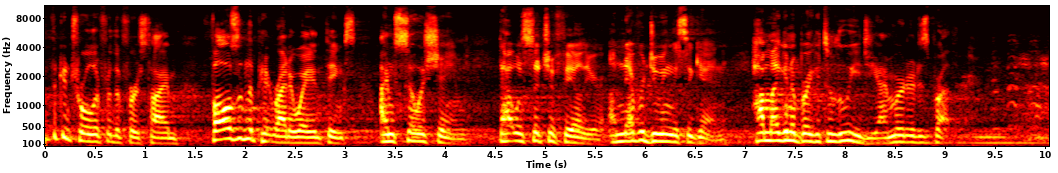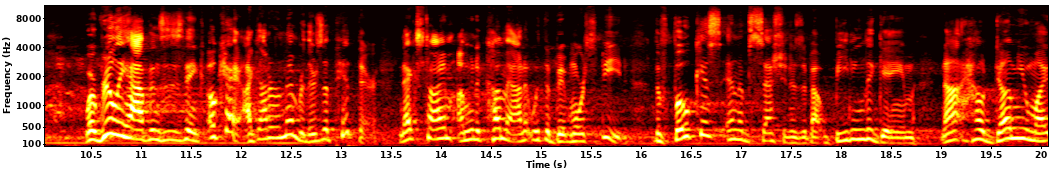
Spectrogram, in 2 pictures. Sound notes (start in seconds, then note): 9.4 laughter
